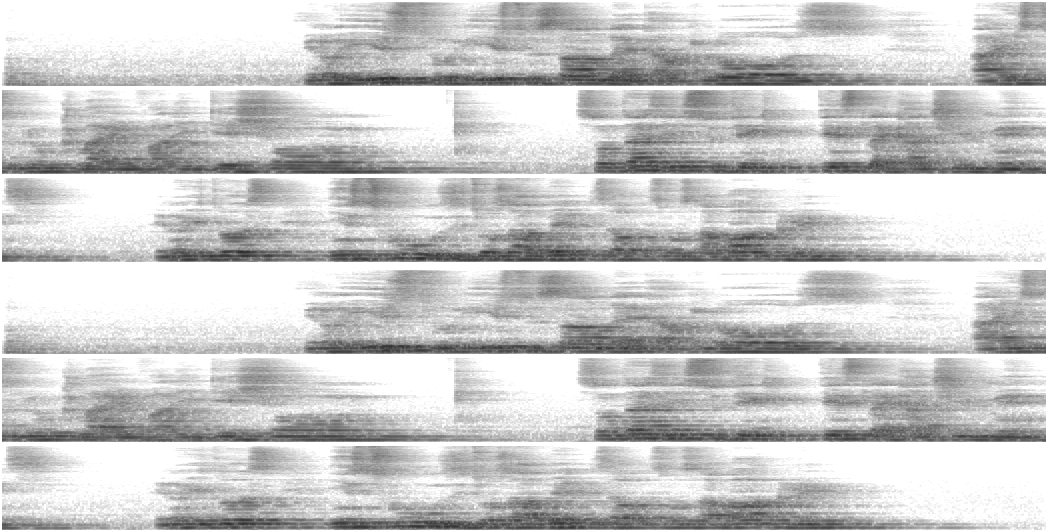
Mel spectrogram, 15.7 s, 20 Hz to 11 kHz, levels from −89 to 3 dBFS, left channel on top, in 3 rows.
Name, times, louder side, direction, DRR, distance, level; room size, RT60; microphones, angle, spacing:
voice 1, 1.5-4.3 4.8-7.1 8.1-10.6 11.2-11.8 12.1-14.5, left 1 dB, 35° left, -4 dB, 0.6 m, -24 dB
2.7 x 2.1 x 2.4 m, 0.84 s
head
